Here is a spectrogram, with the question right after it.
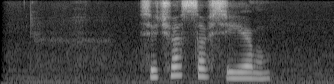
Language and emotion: Russian, sad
